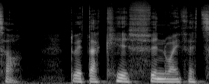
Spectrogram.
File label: "cyff", Welsh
